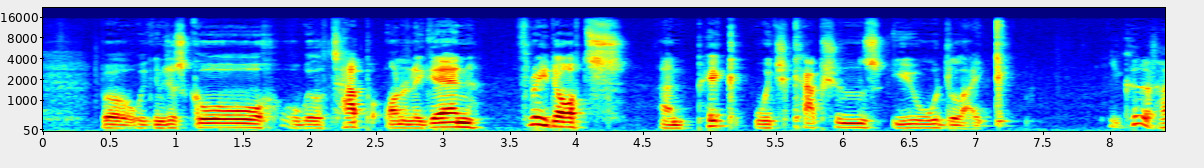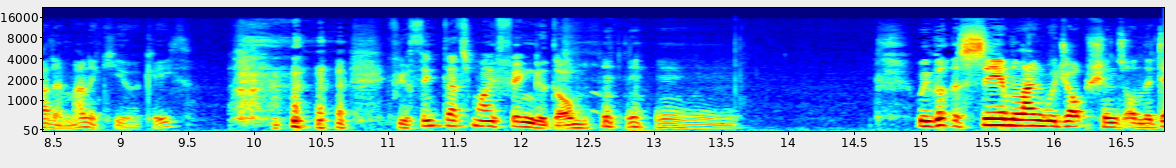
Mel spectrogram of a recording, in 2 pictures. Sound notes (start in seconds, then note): 9.8 laughing; 12.4 laughing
